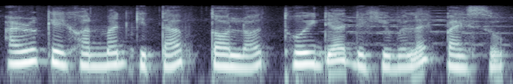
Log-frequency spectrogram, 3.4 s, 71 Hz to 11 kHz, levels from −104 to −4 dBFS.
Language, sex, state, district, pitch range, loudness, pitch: Assamese, female, Assam, Sonitpur, 200-235 Hz, -15 LUFS, 210 Hz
